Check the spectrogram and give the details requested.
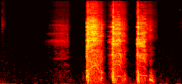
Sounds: Cough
